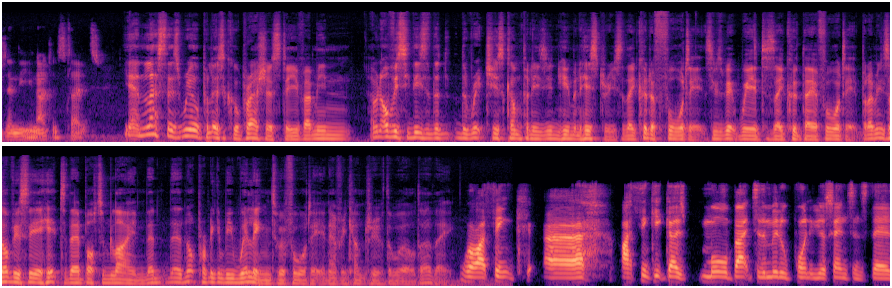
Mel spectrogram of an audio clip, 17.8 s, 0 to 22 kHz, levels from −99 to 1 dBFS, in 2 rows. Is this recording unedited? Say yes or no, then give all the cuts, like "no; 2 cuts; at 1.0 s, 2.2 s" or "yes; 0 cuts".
yes; 0 cuts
